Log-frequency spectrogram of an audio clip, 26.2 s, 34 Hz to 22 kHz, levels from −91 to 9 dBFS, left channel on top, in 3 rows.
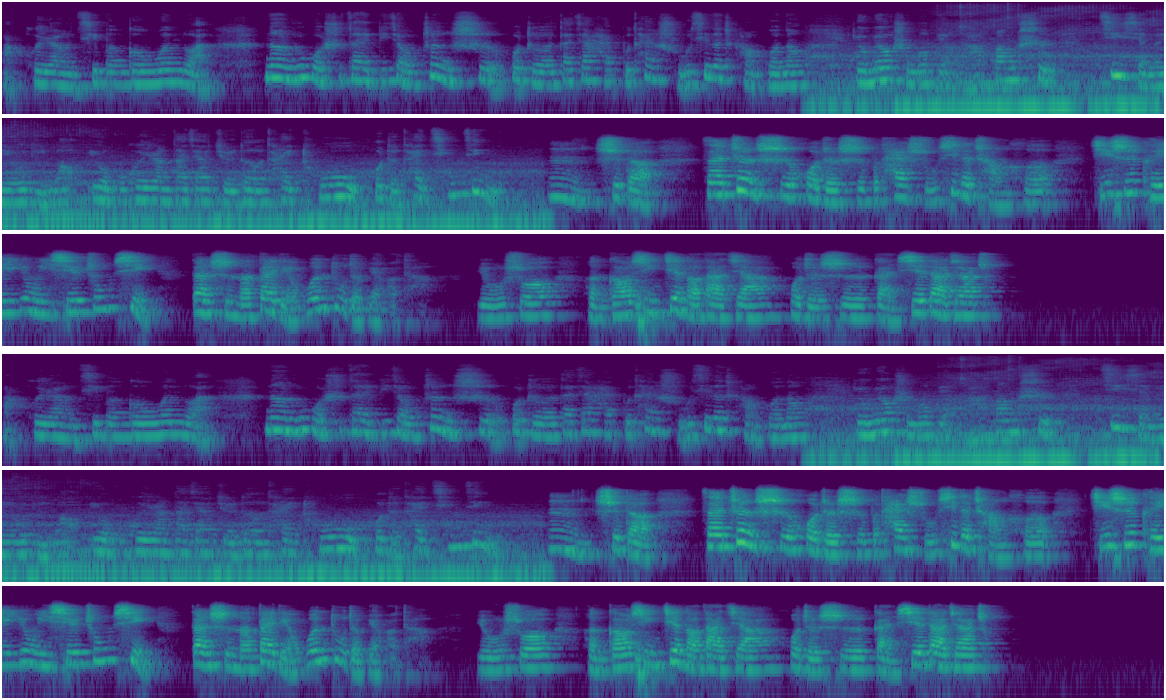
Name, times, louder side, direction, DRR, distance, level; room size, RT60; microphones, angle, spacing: voice 1, 0.0-12.5, left 2 dB, 80° left, 4 dB, 0.6 m, -40 dB
Alarm, 6.0-12.8, equal, 55° left, 0.9 m, -42 dB
voice 2, 12.8-18.5 18.9-20.6 21.0-24.8, right 4 dB, 50° right, 2 dB, 0.5 m, -32 dB
5.0 x 2.1 x 2.5 m, 0.39 s
head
